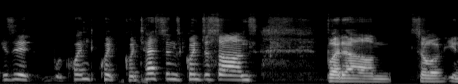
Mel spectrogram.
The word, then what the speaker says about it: Quintessons: bit yes the quintessons we pronounce it quintessence and then someone on one of my videos was like it's pronounced quintasons sorry you know they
